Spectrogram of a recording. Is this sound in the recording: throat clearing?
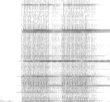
no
